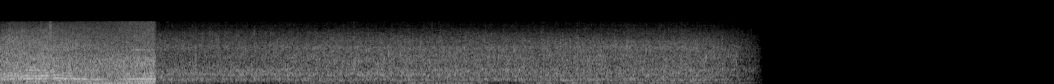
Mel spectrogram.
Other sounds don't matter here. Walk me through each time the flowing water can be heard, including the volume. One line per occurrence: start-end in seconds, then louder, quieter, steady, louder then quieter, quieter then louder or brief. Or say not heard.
0.0-7.6 steady.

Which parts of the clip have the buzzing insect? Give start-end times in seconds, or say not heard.
0.0-1.6.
